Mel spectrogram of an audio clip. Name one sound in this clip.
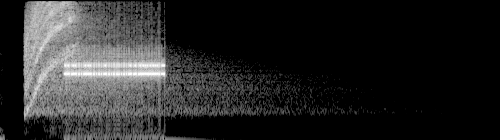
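A game's electronic whoosh rises into a bright ringing tone, then fades away.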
